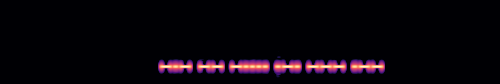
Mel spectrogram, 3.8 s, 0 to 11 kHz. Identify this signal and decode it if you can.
Morse code, heard as a keyed tone, about 52 wpm, 700 Hz. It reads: KM6ROW
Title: USA Call Signs - 3x Character Spacing - 50wpm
